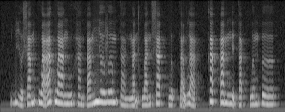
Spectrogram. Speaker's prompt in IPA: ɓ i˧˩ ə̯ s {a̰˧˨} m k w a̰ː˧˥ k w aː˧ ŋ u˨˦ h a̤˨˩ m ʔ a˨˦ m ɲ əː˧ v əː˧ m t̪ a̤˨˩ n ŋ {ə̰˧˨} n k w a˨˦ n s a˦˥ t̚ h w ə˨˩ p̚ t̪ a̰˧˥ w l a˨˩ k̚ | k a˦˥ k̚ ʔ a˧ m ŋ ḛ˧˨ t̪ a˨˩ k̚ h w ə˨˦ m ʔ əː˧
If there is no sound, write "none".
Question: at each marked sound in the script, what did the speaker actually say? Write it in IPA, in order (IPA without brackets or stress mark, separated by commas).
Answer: a˨˦, a̰˧˨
